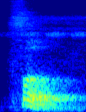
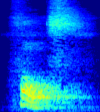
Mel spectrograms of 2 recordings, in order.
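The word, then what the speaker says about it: faux: F-A-U-X. So this is pronounced as full. It is not false, but it is full.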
